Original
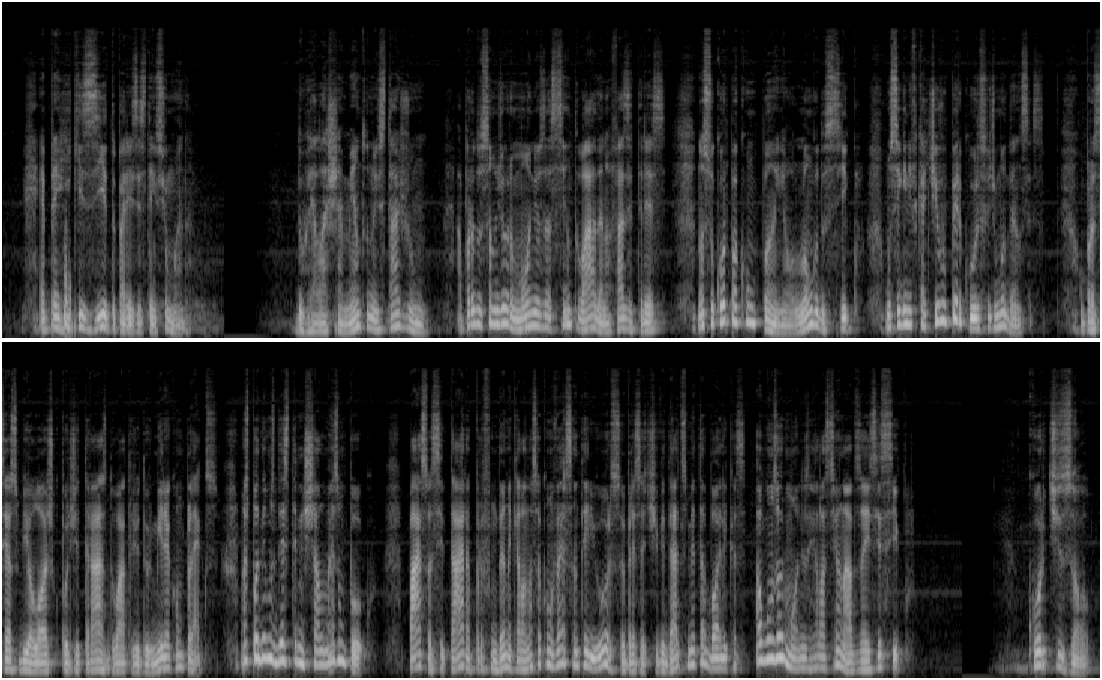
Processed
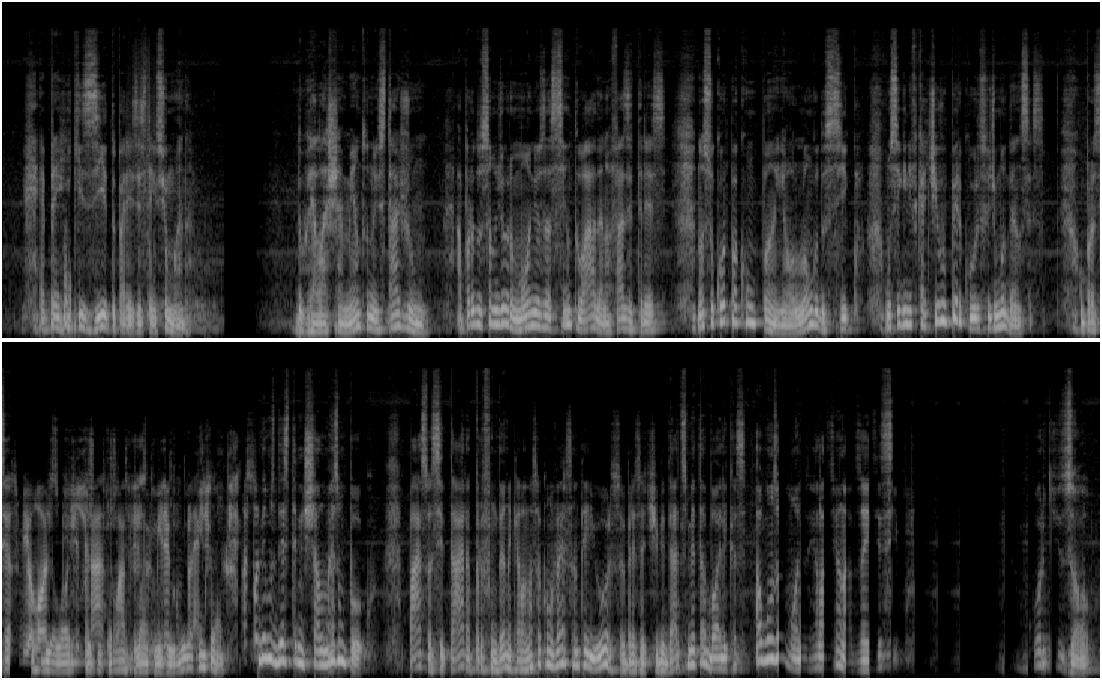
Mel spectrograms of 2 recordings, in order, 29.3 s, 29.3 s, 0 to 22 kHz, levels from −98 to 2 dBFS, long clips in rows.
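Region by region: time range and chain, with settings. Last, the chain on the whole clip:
1.64–2.05 s: zero-crossing glitches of -37 dBFS + low-pass 4.3 kHz + short-mantissa float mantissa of 6-bit
14.72–18.05 s: low-pass 5.7 kHz 24 dB/octave + three bands offset in time mids, lows, highs 300/540 ms, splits 560/2800 Hz + square tremolo 1.2 Hz, depth 65%, duty 65%
21.37–23.52 s: low-pass 2.7 kHz + peaking EQ 70 Hz +5.5 dB 2.3 oct
24.98–28.86 s: comb 4.7 ms, depth 38% + sawtooth tremolo in dB swelling 3.3 Hz, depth 39 dB
whole clip: high-pass 170 Hz 6 dB/octave; compression, threshold -38 dBFS; peak limiter -33 dBFS; trim +5 dB

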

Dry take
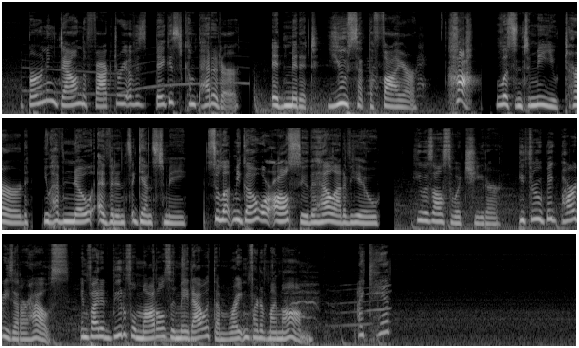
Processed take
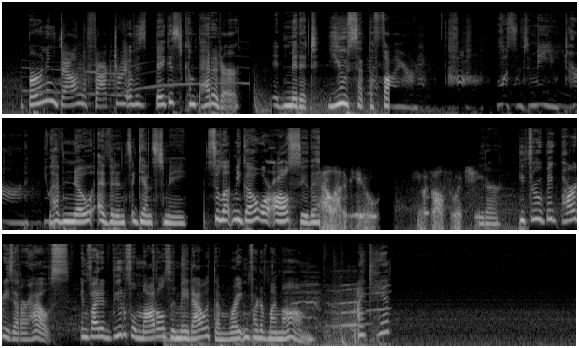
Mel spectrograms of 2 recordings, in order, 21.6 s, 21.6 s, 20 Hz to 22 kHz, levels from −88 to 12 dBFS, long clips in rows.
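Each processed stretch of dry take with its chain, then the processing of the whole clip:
0.74–1.56 s: peaking EQ 2.3 kHz +11 dB 2.8 oct + compression 4:1, threshold -34 dBFS + loudspeaker Doppler distortion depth 0.27 ms
2.83–3.94 s: treble shelf 5.8 kHz +8 dB + slow attack 330 ms
4.83–7.78 s: elliptic band-stop 180–1300 Hz + compression 10:1, threshold -42 dBFS + bit-crushed delay 161 ms, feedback 35%, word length 9-bit, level -14 dB
11.15–13.15 s: brick-wall FIR high-pass 300 Hz + LPC vocoder at 8 kHz whisper
13.76–16.39 s: high-pass 320 Hz + treble shelf 7.9 kHz +10.5 dB
17.96–18.93 s: doubling 30 ms -11.5 dB + three bands compressed up and down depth 100%
whole clip: none

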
